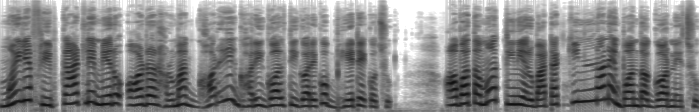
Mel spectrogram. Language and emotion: Nepali, angry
